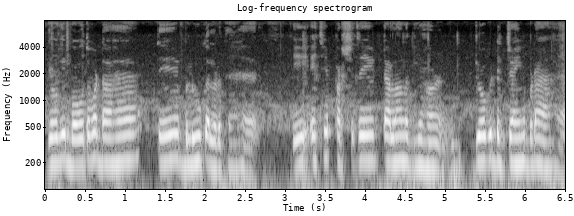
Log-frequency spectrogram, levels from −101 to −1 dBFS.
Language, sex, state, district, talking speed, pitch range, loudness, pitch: Punjabi, male, Punjab, Kapurthala, 185 wpm, 185-200 Hz, -14 LUFS, 195 Hz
